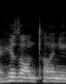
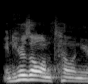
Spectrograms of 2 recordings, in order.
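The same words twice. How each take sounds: First: Here's all I'm telling you, said softer; softer repeat. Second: Said in the usual way. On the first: Shown as a demonstration. Preacher repeats his point softer to the congregation. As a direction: drop the level and lean in. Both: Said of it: "repeated line, second softer".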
